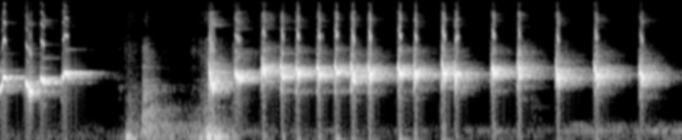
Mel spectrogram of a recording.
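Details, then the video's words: Sooty-headed bulbul fighting song meant to provoke rival bulbuls to answer: a few whistled notes, a brief low rustle, then a fast run of sharp, clear repeated chirps holding a steady pitch. "trucukan gacor SUARA TAJAM TARUNG ROPEL"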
